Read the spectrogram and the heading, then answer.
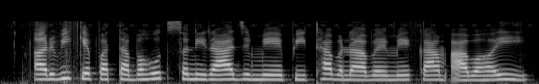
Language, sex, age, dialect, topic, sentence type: Magahi, female, 18-24, Central/Standard, agriculture, statement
